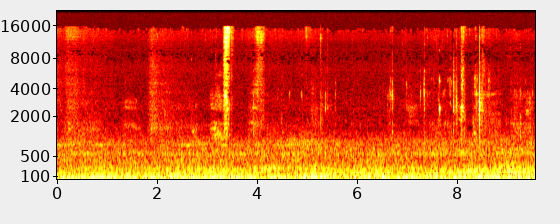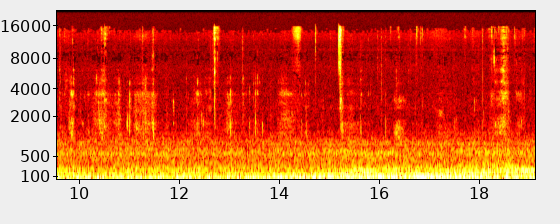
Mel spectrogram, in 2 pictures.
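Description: A person chewing food, with short clicks and scrapes of a fork on a paper plate, over a steady low hum.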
